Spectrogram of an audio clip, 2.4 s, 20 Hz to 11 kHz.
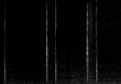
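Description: Sharp plastic clicks of the MODE push button on a Polaris Ranger XP 1000's dash instrument cluster, pressed and released in quick pairs to page through the display readouts, over a faint low background rumble.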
